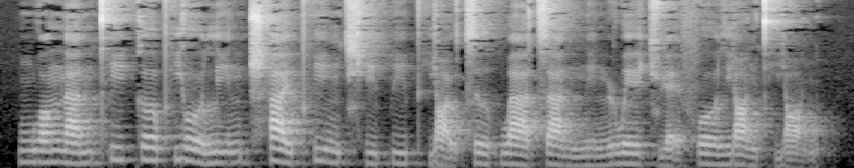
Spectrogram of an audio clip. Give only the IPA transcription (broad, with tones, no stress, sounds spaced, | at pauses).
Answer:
m w ɔ˨˦ n̪ a˨˦ n t̪ʰ i˦ k ɤ˦ pʰ j o˥˨ ʊ̯ l i˨˦ n ʈ͡ʂʰ a˥˨ ɪ̯ pʰ i˥˨ ŋ t͡ɕʰ i˨˦ p i˨˦ pʰ j ɑ̰˨˩ ʊ̯ t͡s ɹ̩˥˨ p w ä˥˨ t͡s a˥˨ n n̪ i˨˦ n ɻ w e˦ ɪ̯ t͡ɕ ɥ ɛ̰˨˩ f o˦ ʊ̯ l j ɑ˥˨ ŋ t̪ʰ j ɑ̰˨˩ ŋ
